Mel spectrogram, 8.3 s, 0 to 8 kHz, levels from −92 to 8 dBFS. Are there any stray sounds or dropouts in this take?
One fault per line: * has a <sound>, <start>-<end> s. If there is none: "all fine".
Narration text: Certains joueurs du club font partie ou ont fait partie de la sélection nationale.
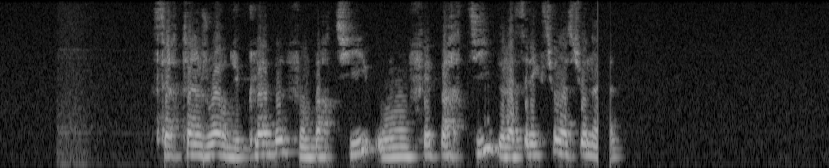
* has a dropout, 6.0-6.1 s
